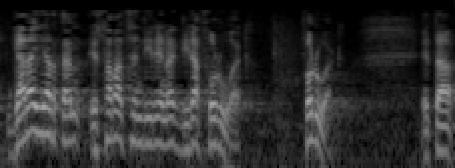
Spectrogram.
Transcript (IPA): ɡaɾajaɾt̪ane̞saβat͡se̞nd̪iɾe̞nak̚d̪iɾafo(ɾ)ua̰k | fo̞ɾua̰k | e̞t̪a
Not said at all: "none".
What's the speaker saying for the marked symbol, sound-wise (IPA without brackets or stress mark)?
ɾ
